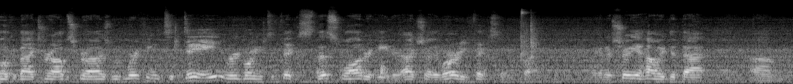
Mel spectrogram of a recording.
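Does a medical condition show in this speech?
No.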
